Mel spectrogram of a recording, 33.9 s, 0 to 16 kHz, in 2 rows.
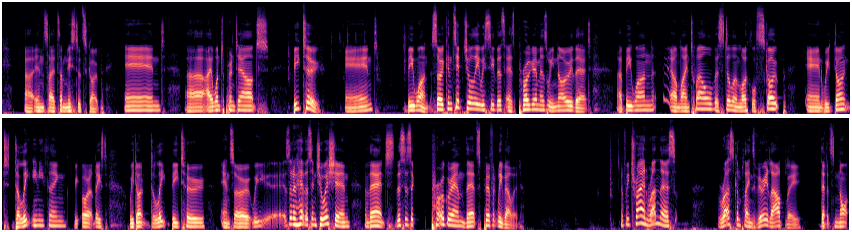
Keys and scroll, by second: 2.6 Tab, 3.6 ctrl+v, 4.3 Left, 4.7 Left, 5.0 Right, 5.7 2, 6.0 Down, 6.2 Down, 6.5 Left, 6.7 Left, 6.8 Left, 7.4 1, 7.6 Right, 8.0 ctrl+s, 28.7 Up.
